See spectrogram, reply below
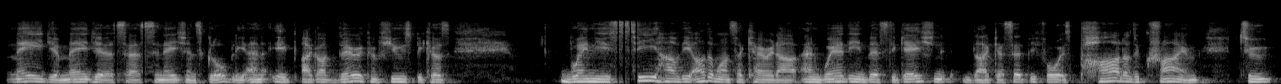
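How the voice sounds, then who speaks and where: A man's voice: medium pitch, fairly even intonation, moderate pace. A man in his sixties who grew up in Sweden, answering interview questions emphatically, repeating words and often restarting his sentences. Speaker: guest researcher. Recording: muffled, dull-sounding audio.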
